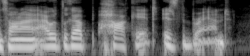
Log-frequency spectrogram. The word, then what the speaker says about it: HOCATT: Well, real quick, if you're looking for the ozone sauna, I would look up Hockett is the brand. How do you spell that? HOCATT is Hockett.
